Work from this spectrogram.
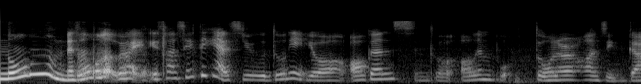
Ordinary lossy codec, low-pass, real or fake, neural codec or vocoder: none; none; fake; codec, 16 kHz, 0.8 kbps, ZipCodec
